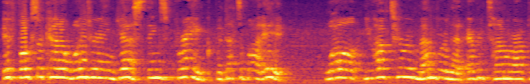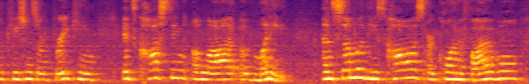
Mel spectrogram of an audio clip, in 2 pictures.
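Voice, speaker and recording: A woman's voice: high-pitched, fairly even intonation, normal speed, darkish tone, a little hiss or hum. A woman from Costa Rica giving a prepared tech conference talk, upbeat and full of rhetorical questions. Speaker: conference speaker. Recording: echoey, distant from the mic.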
